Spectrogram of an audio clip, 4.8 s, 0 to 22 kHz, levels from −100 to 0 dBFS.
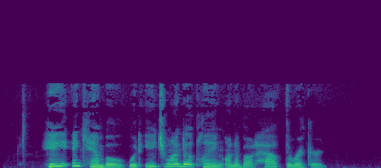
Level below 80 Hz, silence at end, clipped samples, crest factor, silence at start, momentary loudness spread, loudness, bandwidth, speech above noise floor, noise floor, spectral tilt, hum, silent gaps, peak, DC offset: -78 dBFS; 0.7 s; under 0.1%; 16 dB; 0.55 s; 7 LU; -34 LUFS; 11.5 kHz; 48 dB; -81 dBFS; -6 dB/octave; none; none; -18 dBFS; under 0.1%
